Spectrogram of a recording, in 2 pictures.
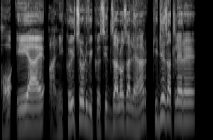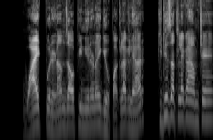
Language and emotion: Goan Konkani, fearful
